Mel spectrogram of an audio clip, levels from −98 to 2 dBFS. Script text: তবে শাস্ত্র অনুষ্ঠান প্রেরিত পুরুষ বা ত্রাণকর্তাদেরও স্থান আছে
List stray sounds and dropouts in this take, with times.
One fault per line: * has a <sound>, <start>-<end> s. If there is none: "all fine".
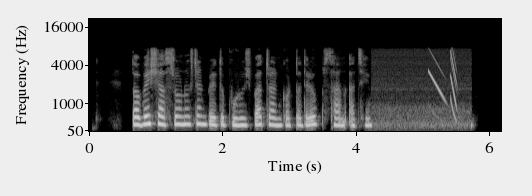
* has a chirp, 5.1-5.5 s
